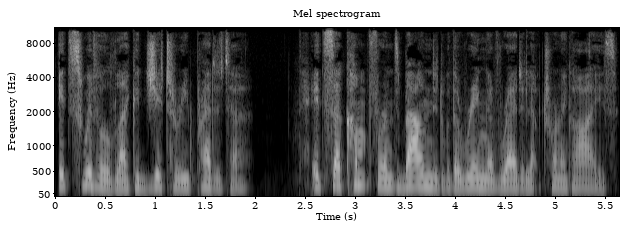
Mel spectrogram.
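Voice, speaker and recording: A woman's voice: lowish voice, fairly even intonation, fairly quick, mellow, no room sound. A woman reading scripted fiction as an audiobook narrator.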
